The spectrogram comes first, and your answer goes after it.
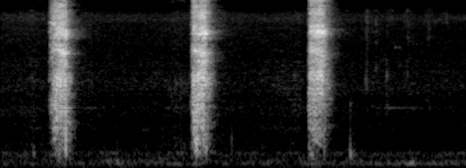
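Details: A cat indoors sneezing, three sharp broadband bursts about a second and a quarter apart, each brief and noisy with a faint breath between, quiet room otherwise.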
